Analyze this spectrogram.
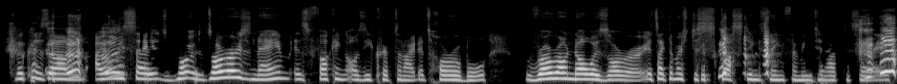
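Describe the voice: At a moderate pace, a woman with an Australian accent speaks at a fairly high pitch, in a dry, close recording with no echo. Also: ordinary pitch variation, very clean recording, silent background.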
